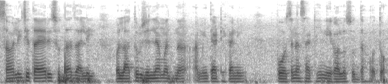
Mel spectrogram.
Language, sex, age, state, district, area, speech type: Marathi, male, 18-30, Maharashtra, Pune, urban, spontaneous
